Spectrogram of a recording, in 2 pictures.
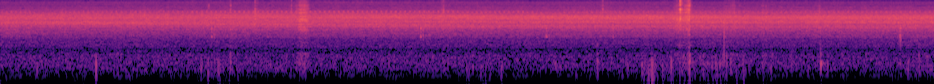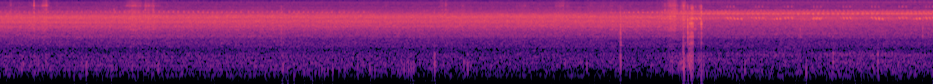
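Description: Steady high-pitched insect chorus, a hiss of crickets. Near the end, a pulsing cricket trill stands out. A few faint clicks are scattered through it.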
